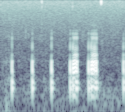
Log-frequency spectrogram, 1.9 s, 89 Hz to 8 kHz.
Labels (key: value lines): label: biophony, knock croak
recorder: SoundTrap 300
